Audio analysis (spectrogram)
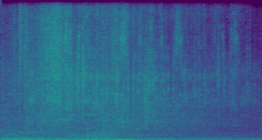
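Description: An Incendio fire spell erupts in Hogwarts Legacy, a loud, dense whooshing roar of flame with a heavy low rumble that holds steady and then eases slightly over a few seconds.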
